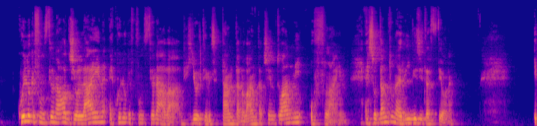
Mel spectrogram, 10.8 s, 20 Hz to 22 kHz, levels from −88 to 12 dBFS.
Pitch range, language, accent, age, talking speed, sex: 95-125 Hz, Italian, native, 20-39, 115 wpm, male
